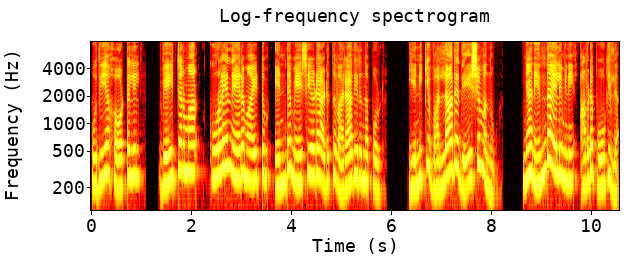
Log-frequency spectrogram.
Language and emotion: Malayalam, disgusted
